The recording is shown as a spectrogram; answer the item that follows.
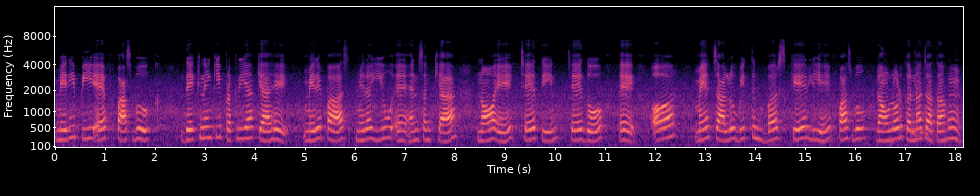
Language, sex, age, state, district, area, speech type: Hindi, female, 45-60, Madhya Pradesh, Chhindwara, rural, read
